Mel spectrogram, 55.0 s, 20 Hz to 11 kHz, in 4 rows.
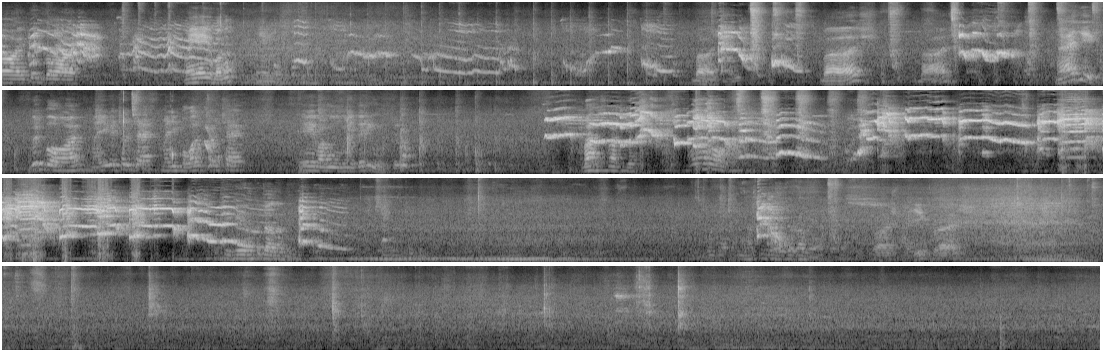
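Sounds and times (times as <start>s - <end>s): puppy whining and crying: 0.0s - 13.3s, 15.5s - 16.9s, 18.6s - 32.9s, 36.7s - 41.2s
puppy yelping: 0.0s - 13.4s, 15.0s - 16.9s, 17.8s - 32.8s, 36.6s - 41.3s.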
